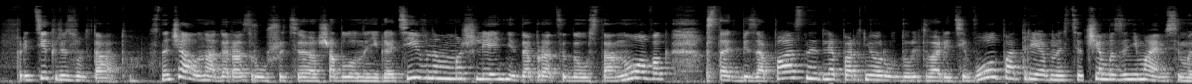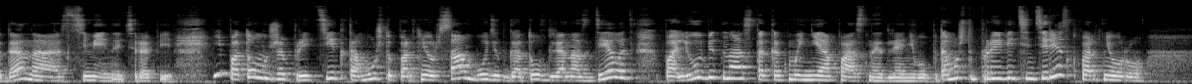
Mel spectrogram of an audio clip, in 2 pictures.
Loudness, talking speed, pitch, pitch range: -12 LUFS, 140 wpm, 210 Hz, 175-260 Hz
